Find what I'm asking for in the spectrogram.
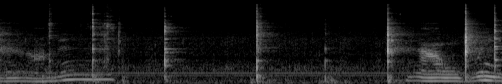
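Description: Chipotle chili being stirred into enchilada sauce in a pot, with a handful of sharp spoon knocks and scrapes spaced through the stretch, and a voice speaking at the start and end.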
